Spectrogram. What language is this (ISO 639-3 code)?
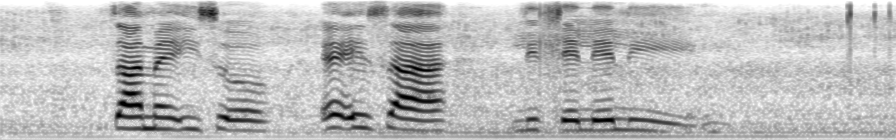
tsn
